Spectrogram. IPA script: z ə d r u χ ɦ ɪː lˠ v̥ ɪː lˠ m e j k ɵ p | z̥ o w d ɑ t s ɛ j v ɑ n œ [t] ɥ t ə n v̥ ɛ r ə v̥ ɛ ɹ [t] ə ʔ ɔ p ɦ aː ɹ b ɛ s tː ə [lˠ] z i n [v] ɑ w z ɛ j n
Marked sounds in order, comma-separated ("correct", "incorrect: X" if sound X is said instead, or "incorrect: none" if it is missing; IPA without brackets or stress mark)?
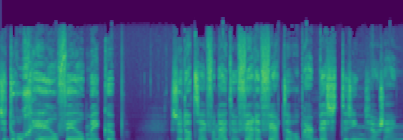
incorrect: none, correct, incorrect: none, incorrect: z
